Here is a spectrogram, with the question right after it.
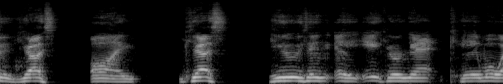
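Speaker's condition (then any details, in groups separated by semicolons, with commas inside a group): Cerebral palsy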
